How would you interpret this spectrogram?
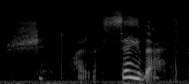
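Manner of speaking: hushed panicked curse under breath; whispered self-scolding. Retold or imitated. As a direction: whisper it to yourself in horror. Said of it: "and then was like".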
